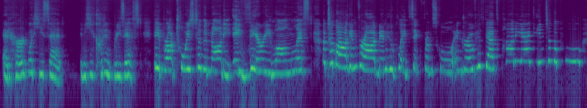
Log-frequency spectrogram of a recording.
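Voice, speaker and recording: A woman reads a children's story aloud like a school teacher. Her voice is high and sweeps widely in pitch, following the rhymes with an expressive, rhythmic delivery. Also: a little slow, hardly any pauses. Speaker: elementary school reading teacher.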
